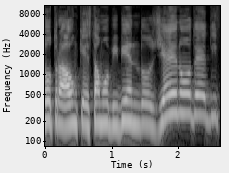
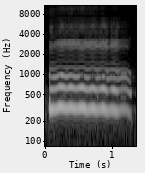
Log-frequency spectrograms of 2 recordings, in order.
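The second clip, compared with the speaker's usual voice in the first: high, drawn-out mock sob; imitated crying; 9 semitones higher, 6 dB quieter than usual. Pastor imitates sister crying on a call, mock wail. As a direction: wail without words like a weeping woman. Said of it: "estaba llorando".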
